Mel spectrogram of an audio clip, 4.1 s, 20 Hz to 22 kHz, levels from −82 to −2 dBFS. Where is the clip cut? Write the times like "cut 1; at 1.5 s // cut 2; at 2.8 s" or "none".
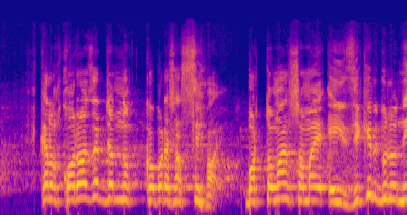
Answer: cut 1; at 2.3 s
